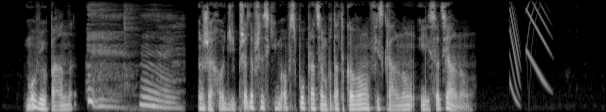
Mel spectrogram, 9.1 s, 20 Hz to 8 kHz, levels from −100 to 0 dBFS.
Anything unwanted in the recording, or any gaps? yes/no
yes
